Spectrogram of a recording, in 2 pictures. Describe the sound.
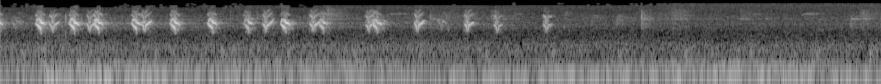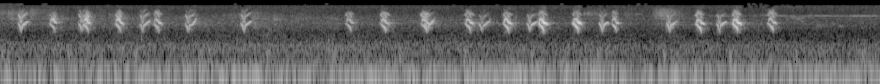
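Bird calls: many short, sharp, high chirps repeated in rapid series, with one burst, a brief pause, then a longer run, over a constant low background rumble.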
